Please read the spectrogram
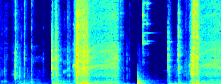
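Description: Metal tools and turbocharger parts being handled on a steel workbench: scattered metallic clicks and clatter, with a louder scraping rustle about a second and a half in.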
